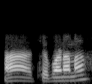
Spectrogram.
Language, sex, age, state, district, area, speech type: Telugu, male, 18-30, Telangana, Vikarabad, urban, conversation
